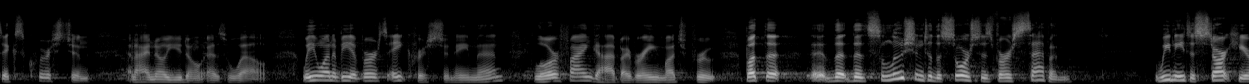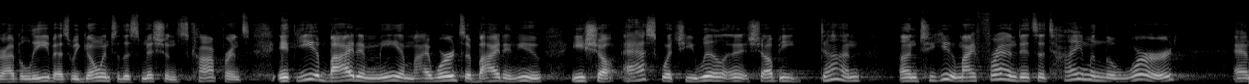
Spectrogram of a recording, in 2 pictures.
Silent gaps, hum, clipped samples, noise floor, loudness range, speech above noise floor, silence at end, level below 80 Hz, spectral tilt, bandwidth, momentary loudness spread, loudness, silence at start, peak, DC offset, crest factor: none; none; under 0.1%; -65 dBFS; 7 LU; 36 dB; 0 s; under -90 dBFS; -4.5 dB/octave; 13 kHz; 14 LU; -29 LUFS; 0 s; -8 dBFS; under 0.1%; 22 dB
